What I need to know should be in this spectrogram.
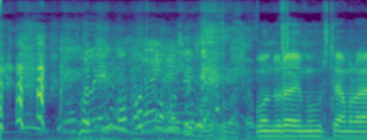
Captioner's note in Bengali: সশব্দ হাসি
